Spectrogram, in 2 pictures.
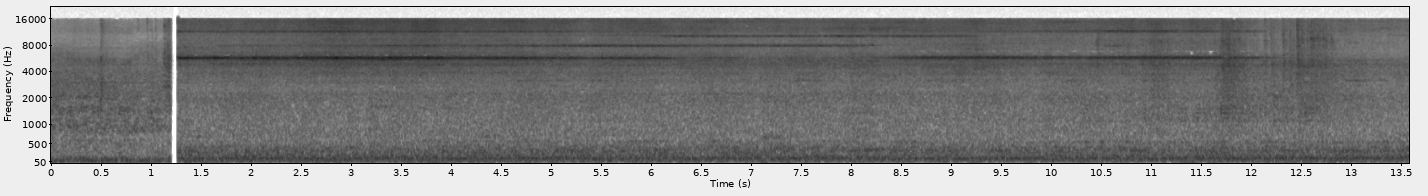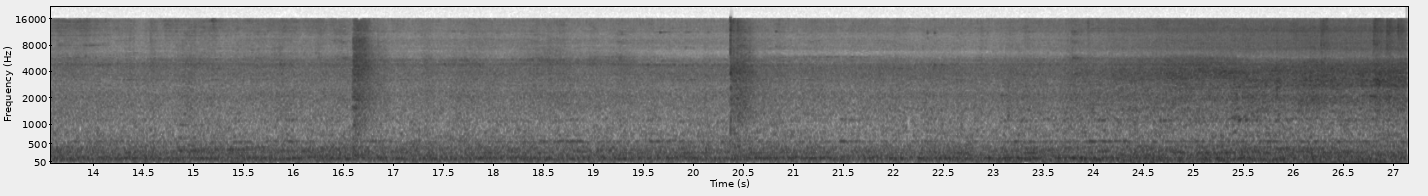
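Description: Chicago 'L' rapid-transit train running on the elevated steel structure: a steady low rumble, with a thin high wheel squeal coming and going in the first dozen seconds and two sharp clacks later on.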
